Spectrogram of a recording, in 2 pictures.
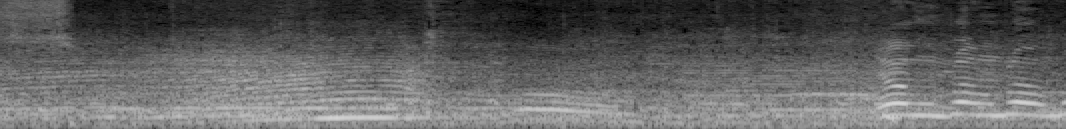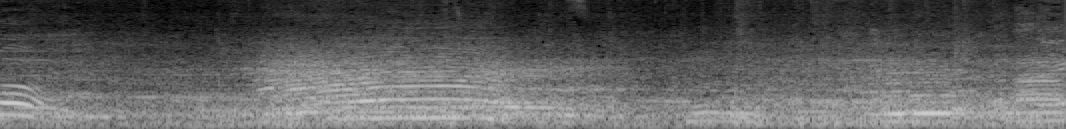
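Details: Two very large cattle at a livestock market in Indonesia, lowing in long moos with arching harmonics, three main calls spread over ten seconds, with crowd murmur and faint music behind.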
